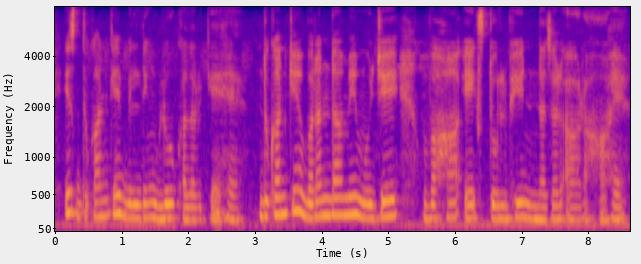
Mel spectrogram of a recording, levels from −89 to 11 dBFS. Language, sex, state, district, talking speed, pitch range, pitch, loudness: Hindi, female, Arunachal Pradesh, Longding, 145 wpm, 175-215 Hz, 190 Hz, -17 LUFS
